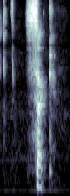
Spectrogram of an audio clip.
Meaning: plural of sac
- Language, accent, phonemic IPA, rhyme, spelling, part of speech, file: French, Canada, /sak/, -ak, sacs, noun, LL-Q150 (fra)-sacs.wav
